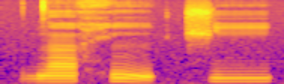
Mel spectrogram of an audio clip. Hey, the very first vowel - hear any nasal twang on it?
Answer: yes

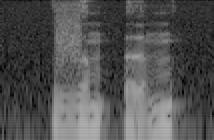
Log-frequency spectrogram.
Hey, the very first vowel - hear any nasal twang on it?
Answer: no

